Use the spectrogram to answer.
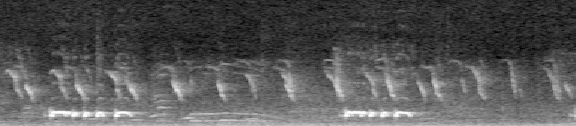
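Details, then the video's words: Javan zebra dove, a local wild bird kept for seven years and singing freely to coax silent doves: two rapid beaded coo bursts, each of several quick notes, against busy high chirping. "Perkutut lokal Jawa gacor untuk pancingan perkutut yang malas bunyi"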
